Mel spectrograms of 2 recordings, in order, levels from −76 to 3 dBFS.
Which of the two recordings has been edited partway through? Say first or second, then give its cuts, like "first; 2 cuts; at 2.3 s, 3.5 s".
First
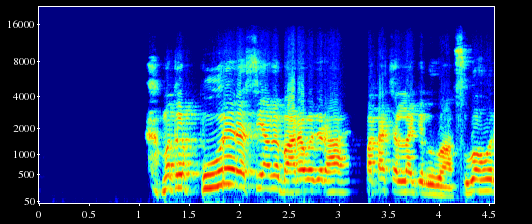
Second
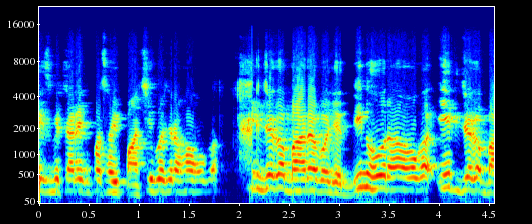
second; 1 cut; at 2.2 s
